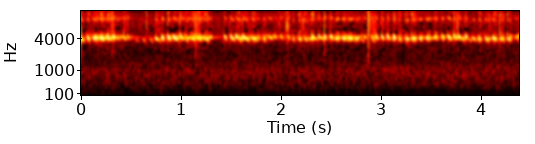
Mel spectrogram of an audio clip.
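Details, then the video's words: Crickets chirping for relaxation: a steady high pulsed trill in rapid bursts with brief gaps, several overlapping, over faint hiss and occasional clicks. "Les grillons || Bruit de Grillons Pour la Relaxation Anti Stress"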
